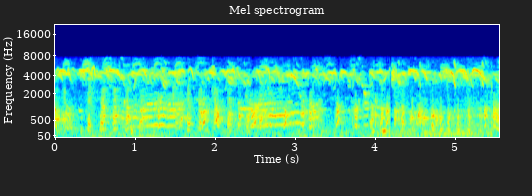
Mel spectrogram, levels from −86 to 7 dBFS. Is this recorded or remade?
recorded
